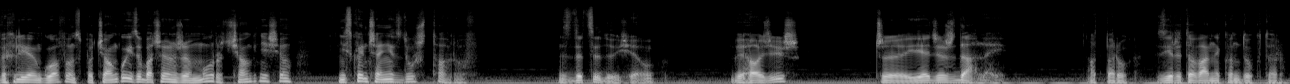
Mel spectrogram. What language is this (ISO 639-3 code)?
pol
